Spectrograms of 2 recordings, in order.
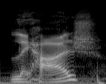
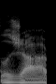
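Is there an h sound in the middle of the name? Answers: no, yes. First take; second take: yes; no. First: The name has an h sound in the middle. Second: The name has no h sound in the middle. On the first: "Is that how you pronounce that?" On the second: "There's no H, so it's Leja"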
